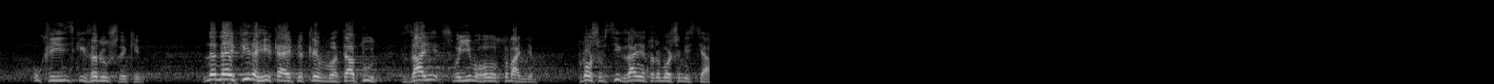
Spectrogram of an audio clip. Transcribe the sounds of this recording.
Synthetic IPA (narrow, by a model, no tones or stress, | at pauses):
ukɾɐjinʲsʲkɪɣzɐɾut͡ʃnɪkʲiw | nɐnɛefʲiɾɐɦʲit̪ɑjɛpʲid̪t̪ːɾɪmʊʋɐt̪ɪɐt̪ut̪zajʲisʋɔjimɦɔlˠɔsʊʋɑnʲːɐmpɾɔʃʊwsʲiɣzɑnʲɐt̪ɾɔbɔt͡ʃɪmʲisʲtʲːa̰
